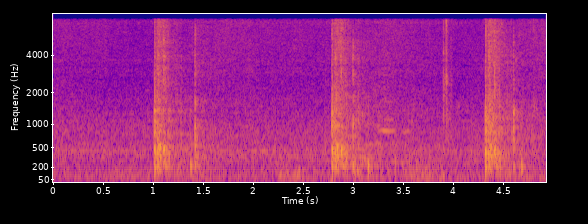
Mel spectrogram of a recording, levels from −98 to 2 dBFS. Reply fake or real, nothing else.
real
